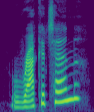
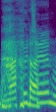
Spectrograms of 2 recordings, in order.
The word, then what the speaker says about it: Rakuten: And what's funny is the whole ad is people trying to figure out how to pronounce it, going Rakuten, Rakuten, Rakuten. So R-A-K-U-T-E-N is how it's spelled.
